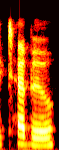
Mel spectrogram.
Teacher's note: the first syllable is not stressed as much as the second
